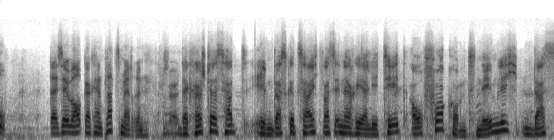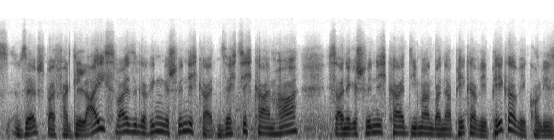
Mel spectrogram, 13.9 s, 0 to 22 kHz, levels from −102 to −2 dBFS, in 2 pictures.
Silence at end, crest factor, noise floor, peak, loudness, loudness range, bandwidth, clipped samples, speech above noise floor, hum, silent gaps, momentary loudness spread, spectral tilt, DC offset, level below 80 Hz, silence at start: 0 s; 16 dB; -42 dBFS; 0 dBFS; -17 LUFS; 1 LU; 7.6 kHz; under 0.1%; 25 dB; none; none; 5 LU; -6.5 dB/octave; under 0.1%; -46 dBFS; 0 s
